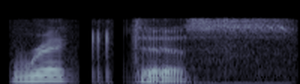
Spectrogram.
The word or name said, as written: rictus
